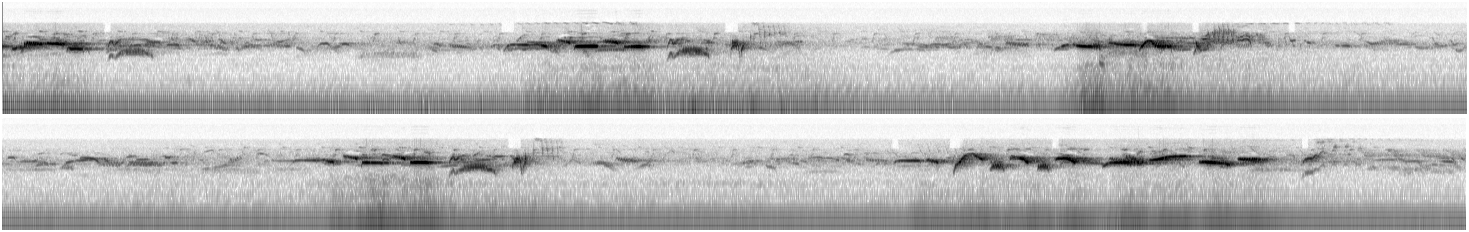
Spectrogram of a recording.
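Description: A songbird singing its dawn song in five separate warbling phrases of quick chirps and trills, a few seconds apart, with the last phrase the longest. A faint low steady hum runs underneath.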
